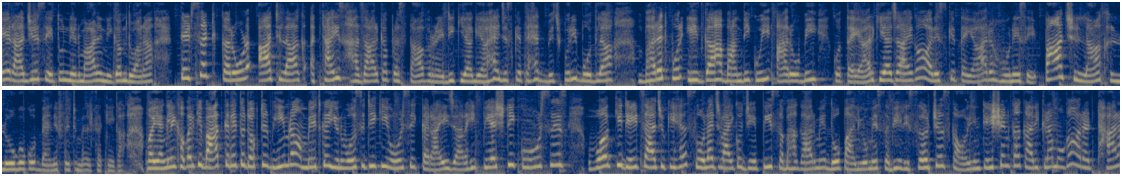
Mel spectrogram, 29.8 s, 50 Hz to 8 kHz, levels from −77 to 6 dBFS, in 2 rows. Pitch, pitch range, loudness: 270 Hz, 235-305 Hz, -20 LUFS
